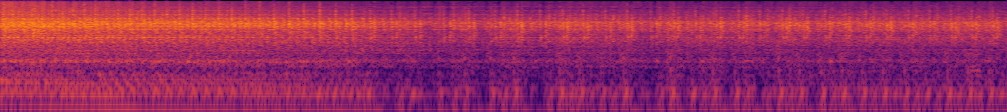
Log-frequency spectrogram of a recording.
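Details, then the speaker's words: Royal Enfield Constellation twin running both cylinders from one carburettor, the morning after first successful run: steady, even loping idle settling as it warms, no knocks or misses; running nicely for the first time; return to two carburettors planned. "enough of my Waffle it's running nicely for the first time since it's been here that's got to be a good thing"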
